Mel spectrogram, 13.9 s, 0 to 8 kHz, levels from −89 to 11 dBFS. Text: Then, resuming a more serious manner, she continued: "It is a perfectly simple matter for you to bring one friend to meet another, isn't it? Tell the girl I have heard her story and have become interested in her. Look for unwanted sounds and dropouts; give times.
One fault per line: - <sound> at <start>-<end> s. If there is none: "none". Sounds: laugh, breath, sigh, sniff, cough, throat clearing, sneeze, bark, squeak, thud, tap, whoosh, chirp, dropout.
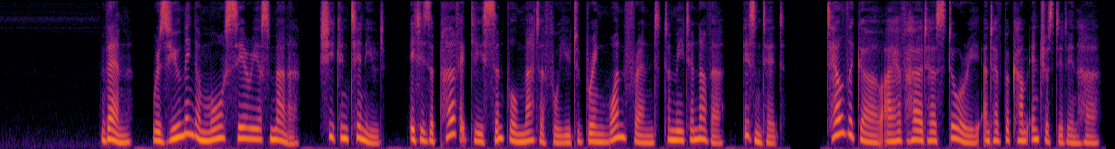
none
